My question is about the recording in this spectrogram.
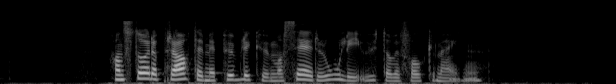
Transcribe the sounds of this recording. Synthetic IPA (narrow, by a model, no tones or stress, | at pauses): hɑnst̪oːɾoːpʰɾɑːt̪əɾmeːpʰʉblɪkʰʉmoːseːɾɾuːlɪʔʉːt̪oːʋəfɔlkəmæŋd̪n̩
